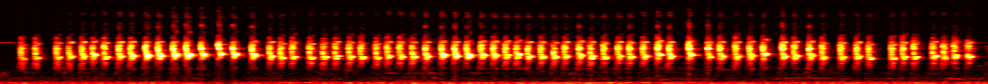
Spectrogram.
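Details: Yellow-vented bulbul training recording meant to make other bulbuls answer noisily: a steady, fast chatter of short bubbly notes, about three or four per second, running without a break for ten seconds.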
